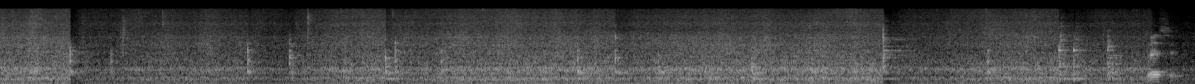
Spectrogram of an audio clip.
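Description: A wooden spoon scrapes and taps against a pan.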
